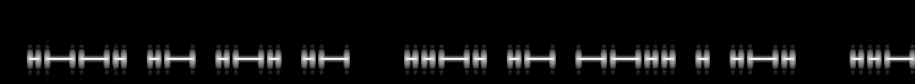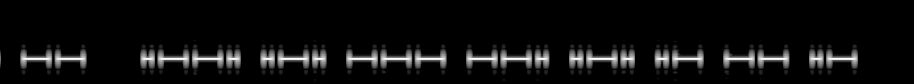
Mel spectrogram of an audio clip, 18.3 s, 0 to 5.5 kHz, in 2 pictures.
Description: Morse code, heard as a keyed tone, about 14 wpm, 800 Hz. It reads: PARA FAZER UM PROGRAMA
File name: audios / portugais / portugais texte en clair 2 vitesse 14 mots minutes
